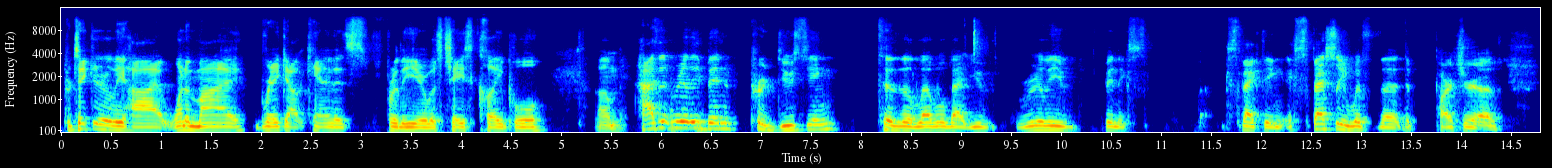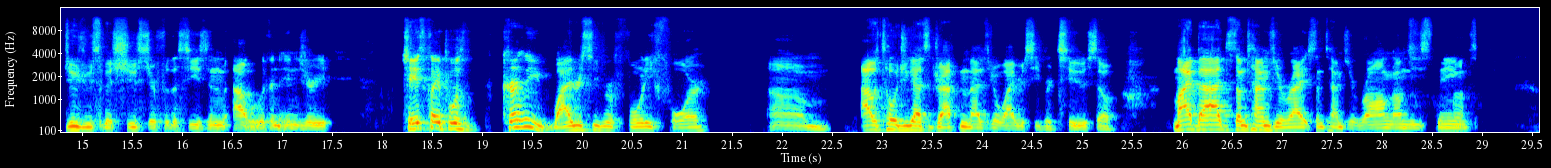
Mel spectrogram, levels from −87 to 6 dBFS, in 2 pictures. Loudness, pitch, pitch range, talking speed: -25 LUFS, 110 Hz, 100-130 Hz, 150 wpm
